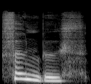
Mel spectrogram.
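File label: "phone booth", British English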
